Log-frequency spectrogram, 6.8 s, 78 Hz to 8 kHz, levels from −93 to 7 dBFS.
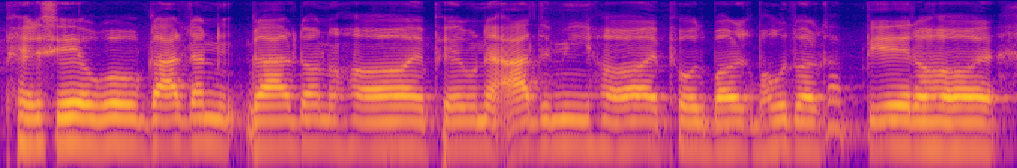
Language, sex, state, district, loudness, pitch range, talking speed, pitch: Maithili, male, Bihar, Samastipur, -15 LUFS, 140-150 Hz, 135 wpm, 145 Hz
